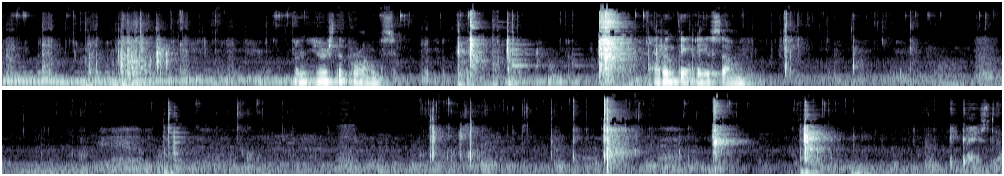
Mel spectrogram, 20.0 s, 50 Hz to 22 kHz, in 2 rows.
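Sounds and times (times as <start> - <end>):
chewing: 0.0 - 3.0, 3.9 - 4.7, 7.6 - 17.4
crab shells cracking: 7.7 - 9.2, 14.2 - 18.4.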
